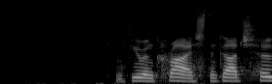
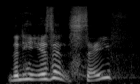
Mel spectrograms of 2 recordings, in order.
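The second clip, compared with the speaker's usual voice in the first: Lucy asking; 6 semitones higher, slower than usual. Acted. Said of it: "To which Lucy asked".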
